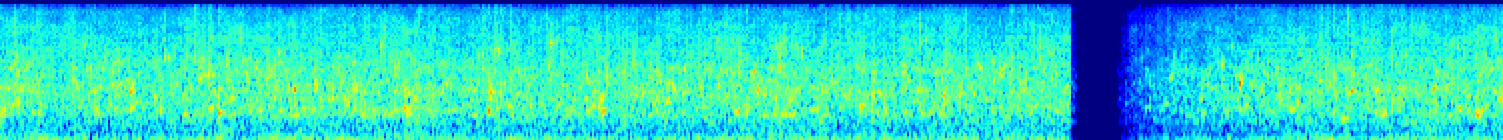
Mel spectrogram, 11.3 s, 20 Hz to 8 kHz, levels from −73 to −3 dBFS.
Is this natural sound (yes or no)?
no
